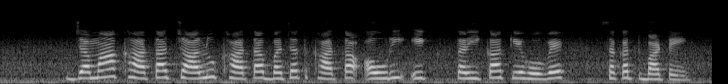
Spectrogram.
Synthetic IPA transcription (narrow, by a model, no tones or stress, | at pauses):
d͡ʒəmaːkʰaːt̪at͡ʃaːlukʰaːt̪abət͡ʃət̪kʰaːt̪aʔɔːɾiʔɪk | t̪əɾiːkakeɦoːʋe | səkət̪baːʈẽː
